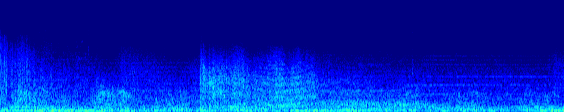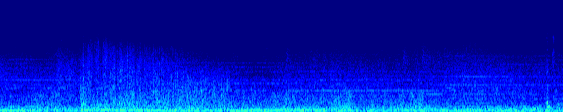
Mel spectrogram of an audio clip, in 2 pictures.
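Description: A ship in the space game EvE Online under fire, heard as continuous loud explosive bursts and rumbling booms with no pause and no talk.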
